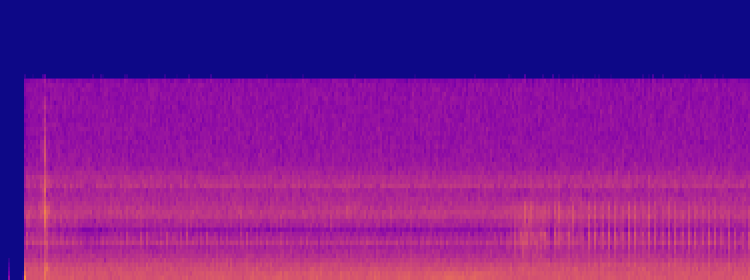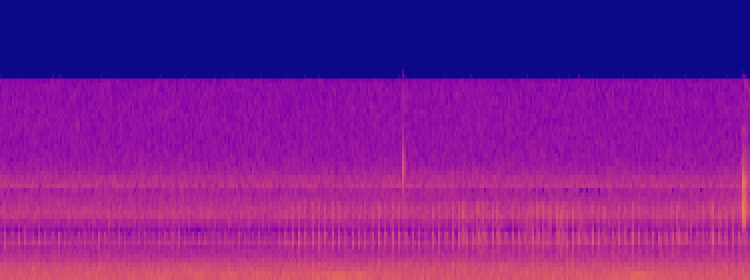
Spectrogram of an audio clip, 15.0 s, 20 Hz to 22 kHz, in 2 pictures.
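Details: Owl calling in Ontario on 26 May 2018, giving a few short, soft, low hoots spaced several seconds apart over a steady hissing background with faint high-pitched whine.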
